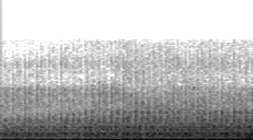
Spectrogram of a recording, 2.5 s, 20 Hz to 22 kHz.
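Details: 1990s Ford 7.3 Powerstroke diesel truck, cold start at 8°F after a week unplugged: heavy, even diesel clatter at a steady low idle with no misses or stumbles; cold engine settling after finally starting.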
